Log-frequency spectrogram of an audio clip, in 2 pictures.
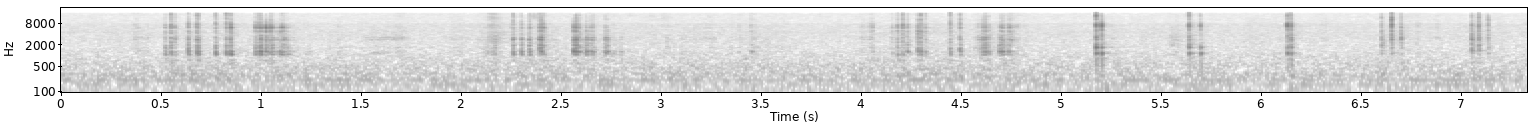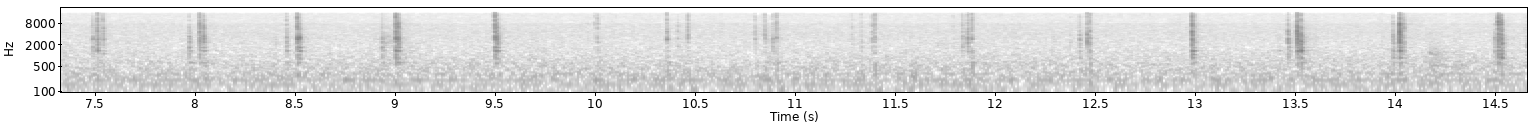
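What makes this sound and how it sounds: Fingernails tap the white plastic cap and body of a small PET plastic bottle full of dark cola, held in one hand. Quick bursts of rapid clicking in the first few seconds give way to spaced single taps. Each tap is a short, dry, bright click over a faint, steady low hum.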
